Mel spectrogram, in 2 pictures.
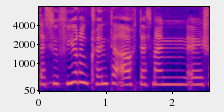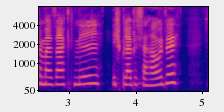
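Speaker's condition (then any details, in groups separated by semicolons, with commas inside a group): Deafness; deaf since birth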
